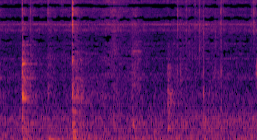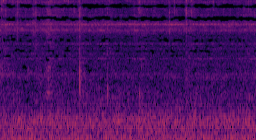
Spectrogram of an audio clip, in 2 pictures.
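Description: Anchovy broth boiling in a glass pot, a steady bubbling hiss. In the first two seconds there are a few light taps as a mesh strainer lifting out the boiled anchovies knocks against the pot.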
